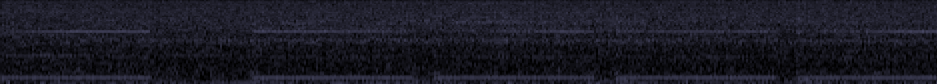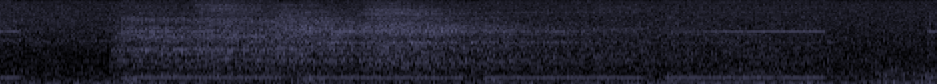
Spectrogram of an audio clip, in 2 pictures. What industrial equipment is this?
slide rail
